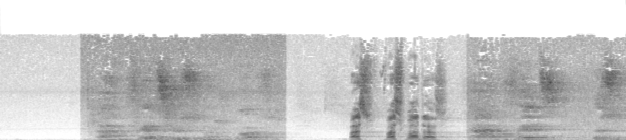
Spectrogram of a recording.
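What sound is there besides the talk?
coughing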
